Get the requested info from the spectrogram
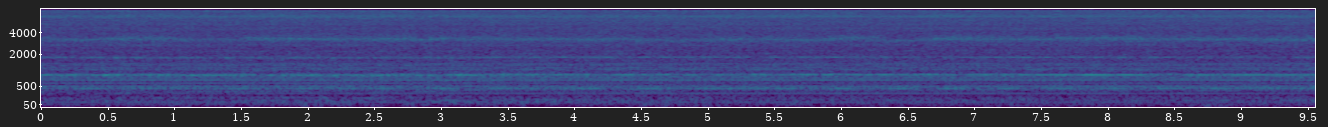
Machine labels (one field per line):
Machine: pump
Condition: abnormal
